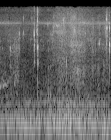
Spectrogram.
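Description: Steady low rumble of wind on the microphone, with a few faint clicks from hands tearing apart a boiled eel.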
